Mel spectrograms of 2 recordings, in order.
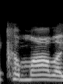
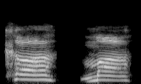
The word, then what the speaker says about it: Kamala: You know what you're just doing when you say Kamala, you make it sound like it's one of those ghetto bitch last first names. You're making her Black, mispronouncing her name. It's Kamala. Kamala. That's Kamala, like come out your dick.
